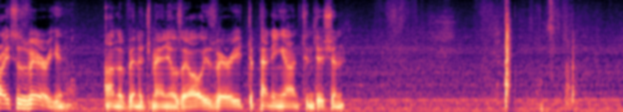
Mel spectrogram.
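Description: Paper rustles as a booklet is handled nearby.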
